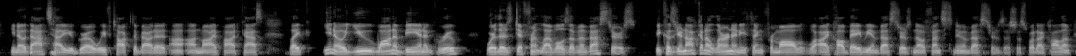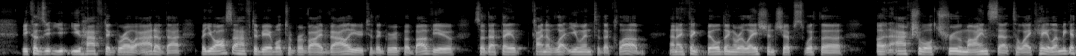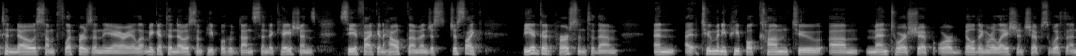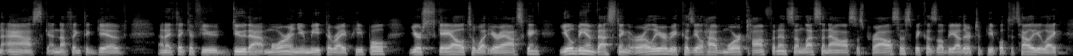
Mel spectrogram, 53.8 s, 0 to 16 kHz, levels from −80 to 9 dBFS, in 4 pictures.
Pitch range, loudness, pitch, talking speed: 95-110 Hz, -23 LUFS, 100 Hz, 225 wpm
